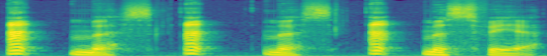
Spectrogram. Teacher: I don't pronounce the T in atmosphere I use a glottal stopka at Atmos Atmos atmosphere and I · always do that if there is a t before a consonant so here we have m a consonant so I use glottal stop instead of T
